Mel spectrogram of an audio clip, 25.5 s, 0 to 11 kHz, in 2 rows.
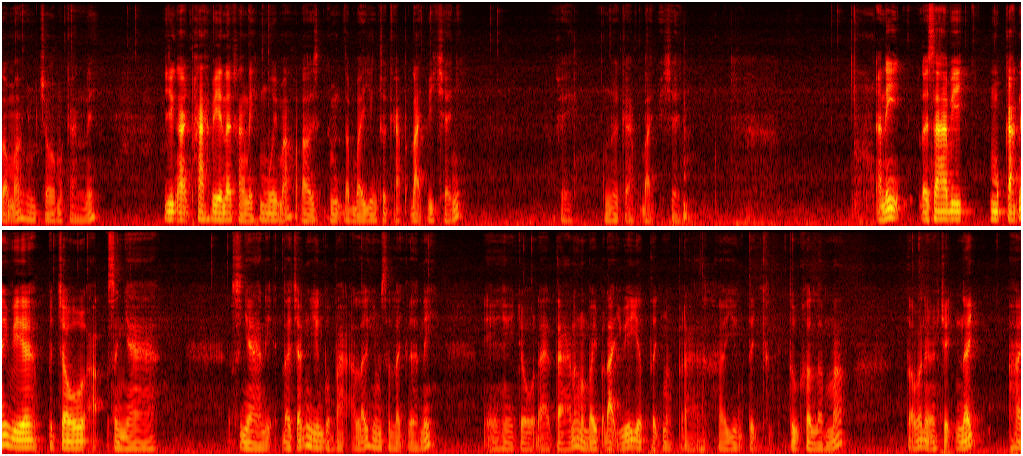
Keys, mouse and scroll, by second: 2.8 double click, 3.1 right click, 7.8 double click, 8.1 typing, 12.2 double click.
